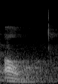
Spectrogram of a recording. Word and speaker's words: of: लेकिन OF जो होता है, अब इसको बाई मिस्टेक सब ऑफ ही बोलते हैं, इज नॉट ऑफ, इट इज ऑफ। और कुछ जगह जहां पर लाइट साउंड काम में ली जाती है वहां इसका प्रोनाउंसिएशन होता है अव, लेकिन हमारे यहां ज्यादा प्रचलन किसका है, ऑव का है, इसलिए मैं इसको ऑव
